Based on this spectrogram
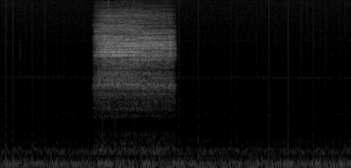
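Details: Barn owl nestling in a wild nest box while swallowing a rat; one rasping, breathy hiss of nearly a second, then low hum and faint ticking.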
